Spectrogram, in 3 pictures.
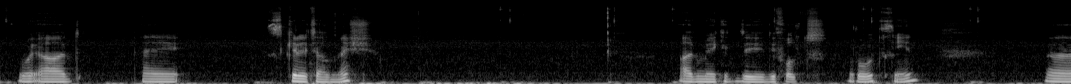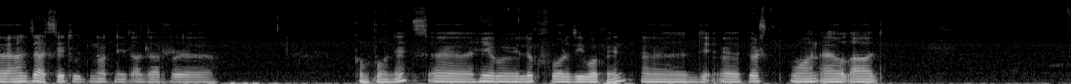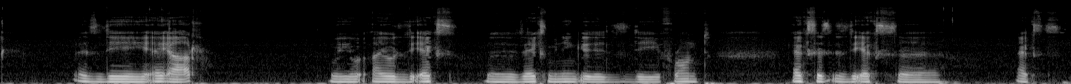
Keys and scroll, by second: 2.6-3.8 typing.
